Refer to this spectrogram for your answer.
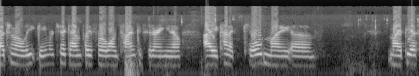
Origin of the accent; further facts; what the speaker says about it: Houston, Texas, United States; now in El Paso, United States; I'm from Houston.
